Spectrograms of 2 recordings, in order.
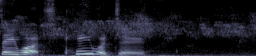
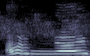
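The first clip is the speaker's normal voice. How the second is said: higher, louder dismayed groan; 7 semitones higher, 7 dB louder than usual. A narrator's reading. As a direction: groan it out in dismay, up high and loud. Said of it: "groaned Will".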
